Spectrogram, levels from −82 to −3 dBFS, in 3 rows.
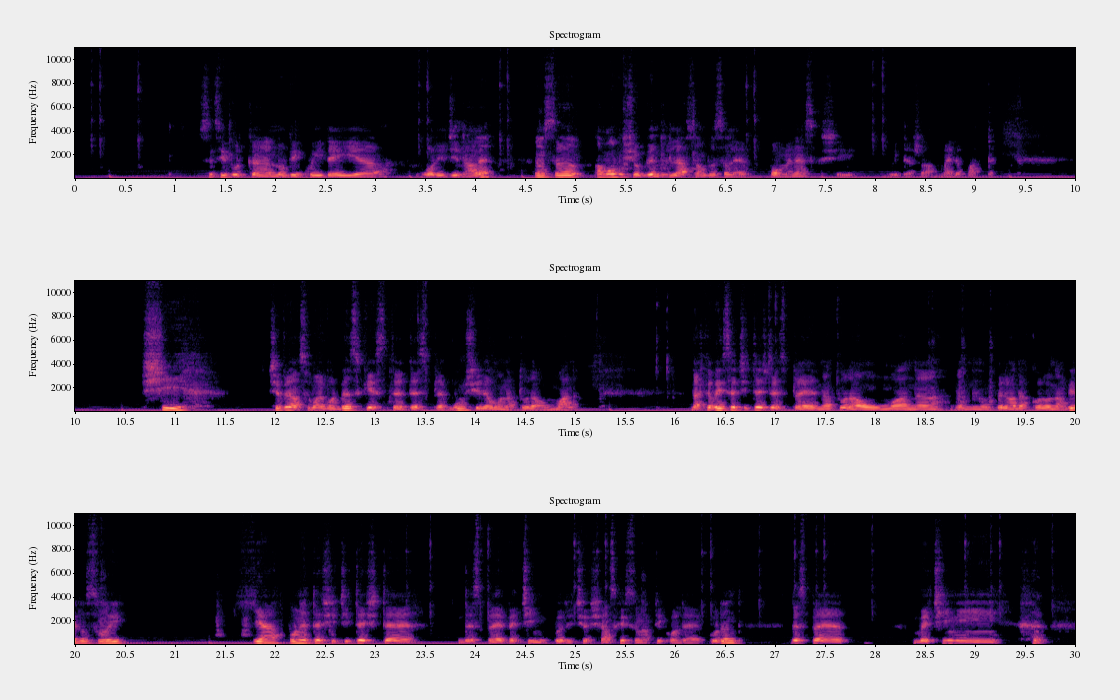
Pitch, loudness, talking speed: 100 Hz, -32 LUFS, 130 wpm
